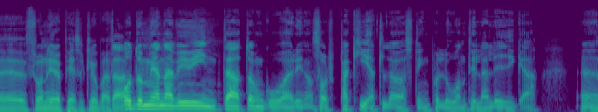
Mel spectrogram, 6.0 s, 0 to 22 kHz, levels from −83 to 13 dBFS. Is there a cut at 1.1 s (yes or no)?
yes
